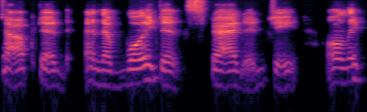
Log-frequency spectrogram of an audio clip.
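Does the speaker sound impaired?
Yes: ALS; ALS affecting voluntary motor neurons, first primary lateral sclerosis diagnosis, second opinion Columbia med center; at least eight years since diagnosis, expected loss of walking; voice affected.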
